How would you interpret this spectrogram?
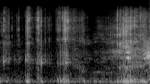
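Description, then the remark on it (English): Someone eating a chip: several quick, crisp bites in a rapid uneven rhythm, then a denser, sustained crackle of chewing, fairly loud with no talking. “That was real crunchy.”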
